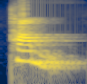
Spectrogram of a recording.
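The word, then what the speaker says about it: thumb: इसमें जी साइलेंट है थम इसमें बी साइलेंट है नेम इसमें ई साइलेंट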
